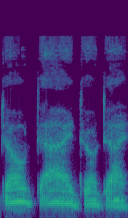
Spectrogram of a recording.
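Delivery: high, tearful, sobbing voice. Retelling how a man embraced a dying teacher: imitating sobbing pleas. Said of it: "sobbing and saying".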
